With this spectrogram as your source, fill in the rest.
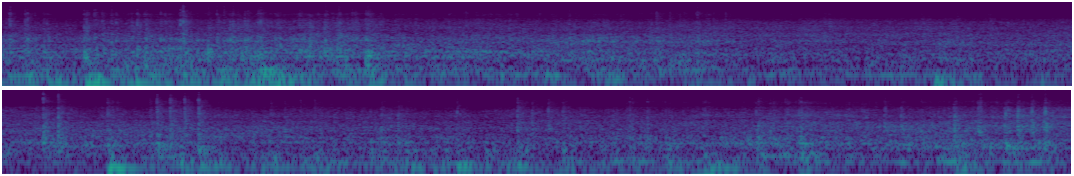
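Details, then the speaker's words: Model steam locomotive, previously massively overoiled, after cleaning, cylinder and valve gear fixes, new drawbar contacts and rerouted wires: a steady, even motor whirr with light regular clatter; it runs fine. "I fitted new contacts in the draw bar, rrooed the wires a bit, and in the end it ran fine. But yeah, a very oily model."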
